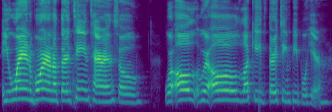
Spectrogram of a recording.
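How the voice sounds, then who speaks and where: This spiritual healer from the Dominican Republic talks casually with her live-stream audience, laughing frequently and slipping Spanish words in. Her voice runs on the high side with a sharp tone, and her pace is a little slow.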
